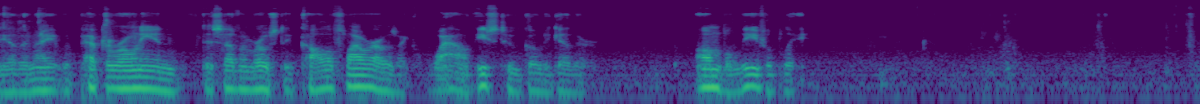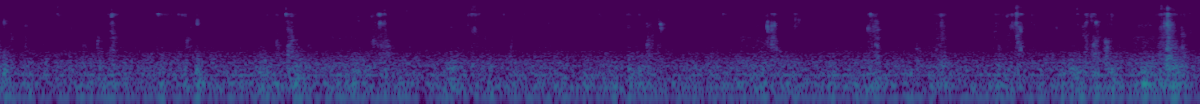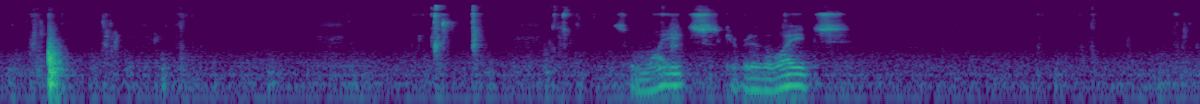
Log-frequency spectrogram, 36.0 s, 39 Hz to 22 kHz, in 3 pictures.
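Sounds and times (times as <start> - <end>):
hand squelching food in bowl: 8.3 - 36.0.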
